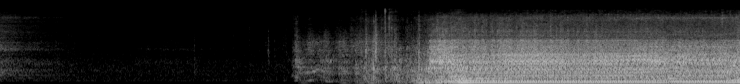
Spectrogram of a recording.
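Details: 1995 Chevy K3500 6.5 turbo diesel, 160,000 miles, hard to start then revs uncontrolled without accelerator; new pedal and pump driver module didn't fix it, testing alternate modules with coolant temp sensor unplugged: cranks, catches, climbs to high steady runaway rev.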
